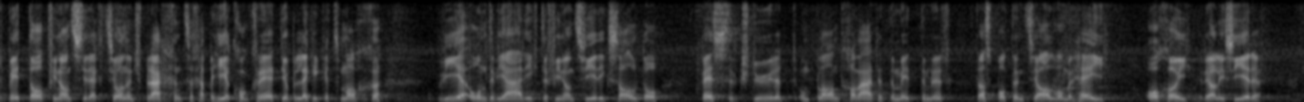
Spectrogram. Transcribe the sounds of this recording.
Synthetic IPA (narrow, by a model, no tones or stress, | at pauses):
ɪχb̥ɪtːəoʊpfinɑnt͡sd̥iɾɛkt͡sjoːnɛntʃpɾæχəntsɪχæb̥əɦiəkʰɔŋkɾeːtiøbəɾlɛɡiɡət͡smɑχə | viəʔʊndəɾjæːɾikd̥əɾfinɑnt͡siəɾiksɑldo | b̥ɛsəɾkʃtyːɾətʊnt̚plɑːntχɑvæːrdəd̪̥ɑmɪtmɪɾ | d̥ɑspɔt̪ɛnt͡sjɑːlʋomɪɾɦɛɪ | ʔoχœjɾeɑlisiəɾə̰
